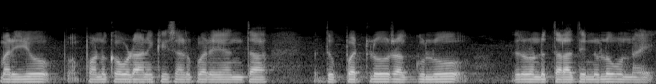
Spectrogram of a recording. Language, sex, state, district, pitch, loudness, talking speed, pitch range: Telugu, male, Andhra Pradesh, Anantapur, 115 Hz, -18 LUFS, 80 wpm, 115-120 Hz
